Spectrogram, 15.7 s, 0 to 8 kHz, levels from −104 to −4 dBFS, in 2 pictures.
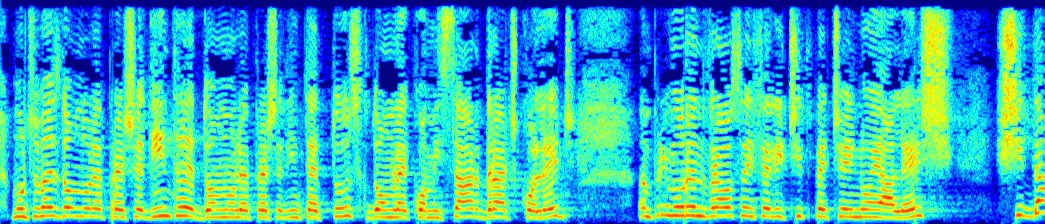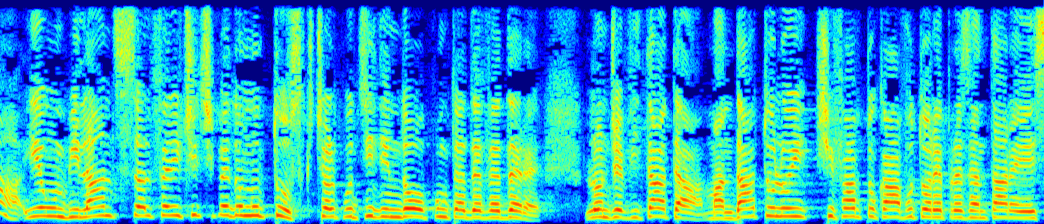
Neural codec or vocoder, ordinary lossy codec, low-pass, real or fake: none; none; none; real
